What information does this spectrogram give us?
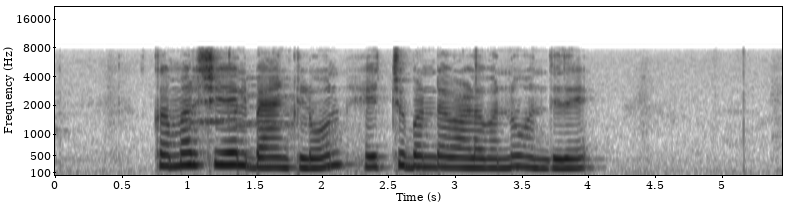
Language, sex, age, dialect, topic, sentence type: Kannada, female, 18-24, Mysore Kannada, banking, statement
